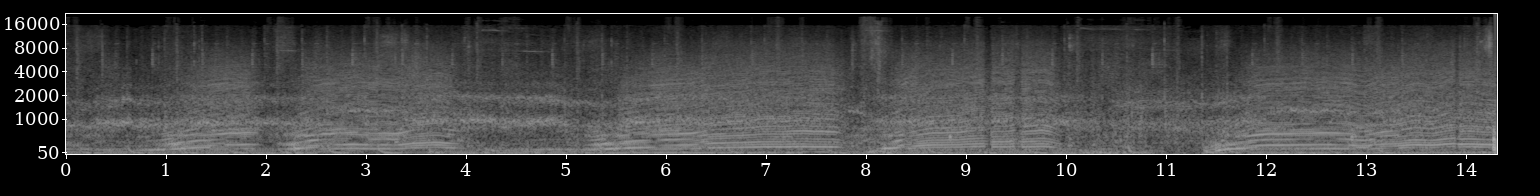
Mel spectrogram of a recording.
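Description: A Honda Civic Type R drifts sideways with wheels spinning in Forza Horizon 2, its engine revving in long rising and falling sweeps over continuous tire squeal, loud and close throughout.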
